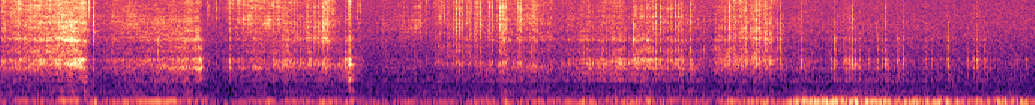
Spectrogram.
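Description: Long natural pink nails on both hands scratch and rub a flat, dark, embossed plastic sheet. They make a steady run of dry, rasping scrapes with a bright, gritty texture over a low rumble. The strokes come in quick, uneven bursts.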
